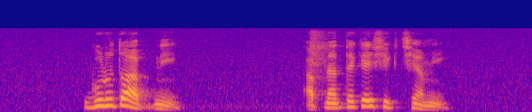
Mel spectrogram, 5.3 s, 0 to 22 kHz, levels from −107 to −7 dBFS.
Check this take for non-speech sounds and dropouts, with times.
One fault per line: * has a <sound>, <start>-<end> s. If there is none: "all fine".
all fine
